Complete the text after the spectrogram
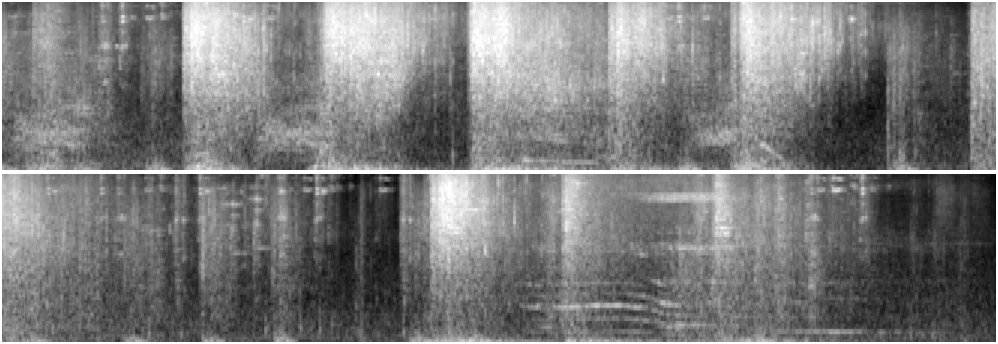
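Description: Heavy weapons clash and thud in a fight.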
